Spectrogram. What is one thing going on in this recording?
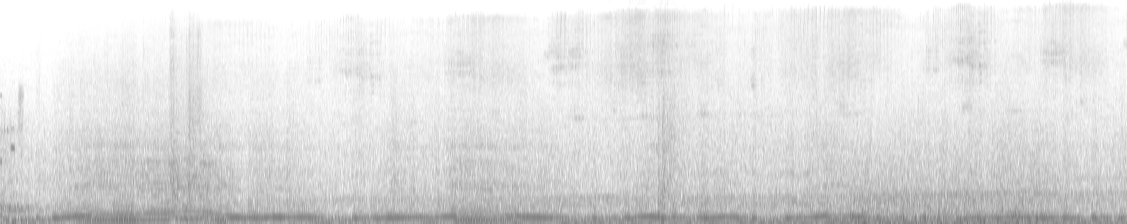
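A truck engine hums and revs as it drives.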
